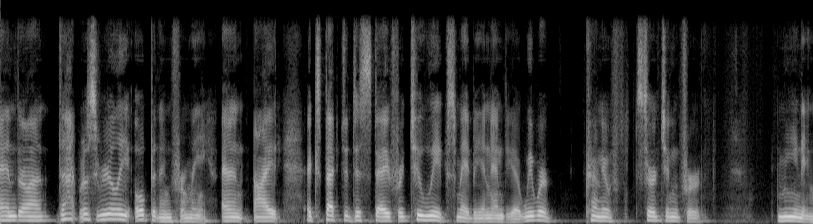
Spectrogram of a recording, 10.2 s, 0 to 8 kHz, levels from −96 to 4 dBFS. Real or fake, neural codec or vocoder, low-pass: fake; codec, 16 kHz, 1 kbps, FunCodec, trained on LibriTTS, 50 frames a second; 7.2 kHz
